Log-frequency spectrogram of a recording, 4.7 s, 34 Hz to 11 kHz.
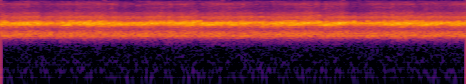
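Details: Frogs in a dense chorus at a pond in a horse pasture, recorded with a Zoom 6: a steady, unbroken trilling din with bright paired pitch bands, many callers overlapping with no pause.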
